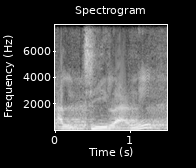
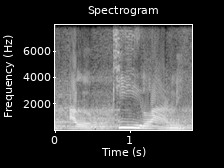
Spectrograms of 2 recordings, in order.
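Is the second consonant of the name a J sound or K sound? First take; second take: J sound; K sound. First: The name is said with a J sound. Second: The name is said with a K sound. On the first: "dibaca Al-Jilani bil jim" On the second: "dibaca dengan Al-Kilani"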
